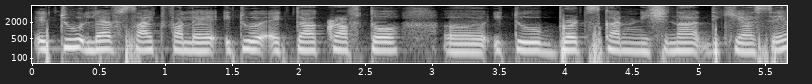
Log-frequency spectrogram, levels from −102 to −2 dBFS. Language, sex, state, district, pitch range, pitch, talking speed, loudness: Nagamese, female, Nagaland, Dimapur, 185-205 Hz, 195 Hz, 160 wpm, -18 LUFS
